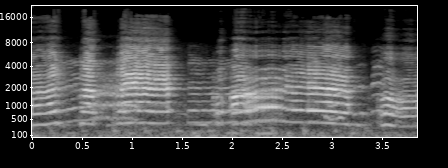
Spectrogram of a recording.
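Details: Yellow-naped amazon kept as a pet, sitting outdoors on a sunny day and drying off after a shower, giving loud drawn-out nasal squawks with rich overtones, several long wavering calls back to back.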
